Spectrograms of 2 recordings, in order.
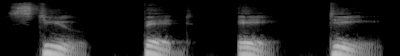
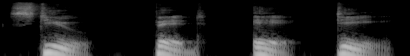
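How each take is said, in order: Both takes have the same delivery.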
